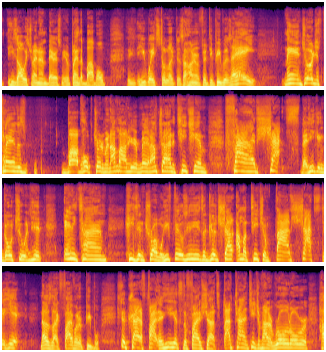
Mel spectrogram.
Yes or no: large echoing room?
no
